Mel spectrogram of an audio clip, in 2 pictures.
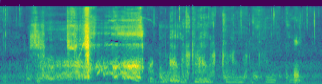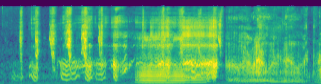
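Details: Hercules, a pet dog moody in the morning, grumbles in short, uneven growly bursts between a person's cheerful talk, ending in a longer, low, droning moan near the end.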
